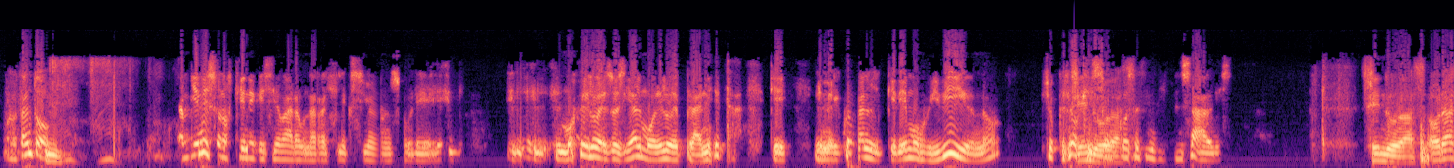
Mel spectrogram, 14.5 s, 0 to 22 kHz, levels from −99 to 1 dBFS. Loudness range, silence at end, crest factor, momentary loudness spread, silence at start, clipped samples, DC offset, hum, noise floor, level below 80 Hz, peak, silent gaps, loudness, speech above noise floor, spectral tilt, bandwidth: 4 LU; 0 s; 12 dB; 18 LU; 0.05 s; under 0.1%; under 0.1%; 50 Hz at -45 dBFS; -59 dBFS; -48 dBFS; 0 dBFS; none; -12 LUFS; 47 dB; -6.5 dB/octave; 11 kHz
